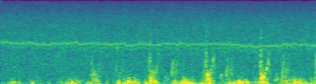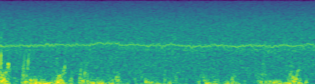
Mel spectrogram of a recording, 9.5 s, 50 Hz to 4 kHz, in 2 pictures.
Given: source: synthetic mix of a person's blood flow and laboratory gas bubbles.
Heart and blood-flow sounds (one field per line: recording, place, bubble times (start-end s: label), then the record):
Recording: Doppler ultrasound of blood flow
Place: precordium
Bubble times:
no bubbles
From the record:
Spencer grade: 0 (complete lack of bubble signals)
